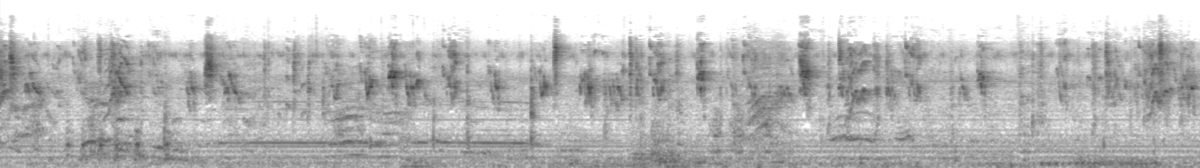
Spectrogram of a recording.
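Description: Birds chirping and squawking, many short high calls close together with scattered sharp ticks.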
